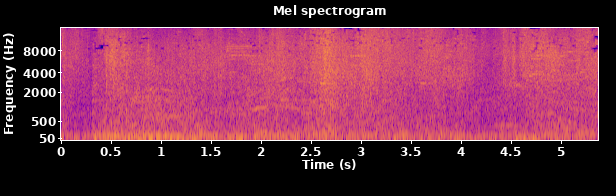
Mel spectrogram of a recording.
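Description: Magic blasts and explosions crackle and boom in a video game battle.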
